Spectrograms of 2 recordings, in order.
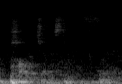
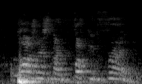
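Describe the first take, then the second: First: Hushed, voiceless retold demand. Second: Loud, high acted yell; furious demand. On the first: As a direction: act out a cold demand in a silent standoff. Menacing demand in a silent standoff. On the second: Dave hits him and demands apology, acted furious yell. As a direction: act out losing patience and yelling the order. Demand escalates after second punch.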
